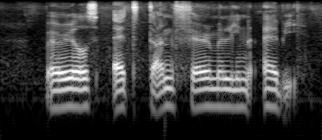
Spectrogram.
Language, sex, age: English, male, 21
